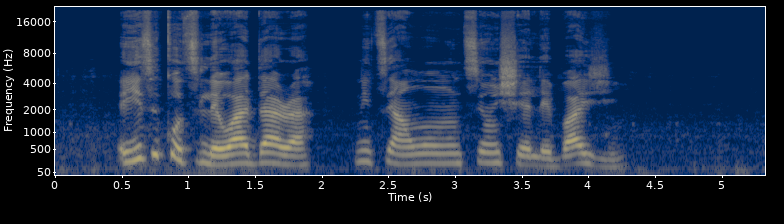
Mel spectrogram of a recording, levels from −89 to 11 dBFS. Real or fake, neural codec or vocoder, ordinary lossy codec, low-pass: real; none; none; none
